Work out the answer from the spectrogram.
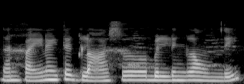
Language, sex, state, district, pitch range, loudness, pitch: Telugu, female, Telangana, Hyderabad, 180-200 Hz, -16 LUFS, 190 Hz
